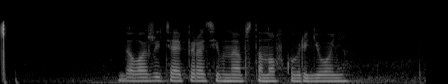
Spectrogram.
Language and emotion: Russian, neutral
